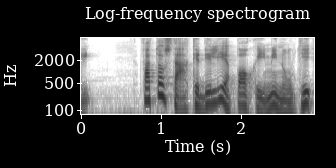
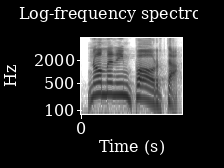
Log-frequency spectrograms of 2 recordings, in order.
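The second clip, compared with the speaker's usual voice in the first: high, loud stubborn retort; defiant puppet child; 11 semitones higher, 6 dB louder than usual. Acted. Puppet to the warning Fairy, defiant. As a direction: throw it back high and loud.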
